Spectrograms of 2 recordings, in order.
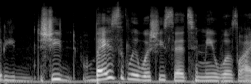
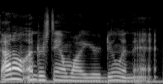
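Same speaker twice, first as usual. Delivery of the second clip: normal talking voice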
